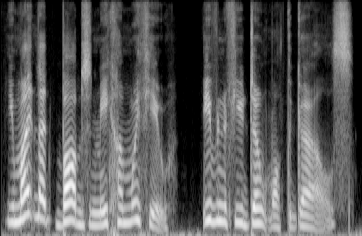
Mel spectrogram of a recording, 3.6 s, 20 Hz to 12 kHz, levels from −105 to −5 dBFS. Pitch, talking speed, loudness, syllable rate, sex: 205 Hz, 265 wpm, -19 LUFS, 5.3 syllables/s, female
